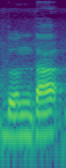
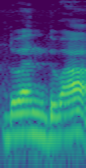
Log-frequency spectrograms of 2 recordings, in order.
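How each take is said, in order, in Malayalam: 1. വാക്ക് അവസാന 'va' ഇല്ലാതെയാണ് അവസാനിക്കുന്നത്. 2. വാക്ക് വ്യക്തമായ 'va' അക്ഷരത്തോടെയാണ് അവസാനിക്കുന്നത്. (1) "ദ്വന്ദ് എന്നല്ല" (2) "ദ്വന്ദ്വ എന്ന് തന്നെ ഉച്ചരിക്കണം"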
